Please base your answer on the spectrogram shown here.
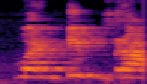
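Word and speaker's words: vertebrae: biologically ठीक है व वर्टेब्रा कहते हैं ठीक है जिसकी स्पेलिंग होती है का स्पेस नहीं बोल रही हूं वी ई आर टीई बी आर ए ई वर्ट ब्री ठीक है ये उसको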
